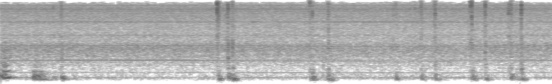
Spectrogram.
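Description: Computer keyboard keys tapped one at a time at an uneven pace, a few soft clicks a second with gaps between them, over a steady low electrical hum.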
